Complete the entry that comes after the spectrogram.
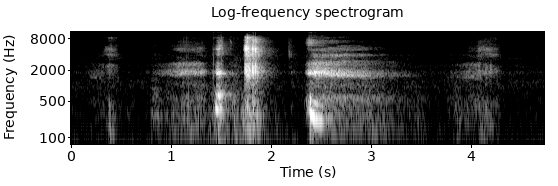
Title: Definitely a cold! Snotty sniffs and sneezes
